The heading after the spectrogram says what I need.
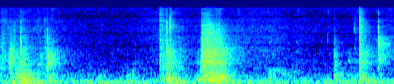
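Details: Normal resonant chest percussion on a female patient during a nursing chest and lung assessment: several soft, hollow taps at irregular intervals in a quiet room, not dull.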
